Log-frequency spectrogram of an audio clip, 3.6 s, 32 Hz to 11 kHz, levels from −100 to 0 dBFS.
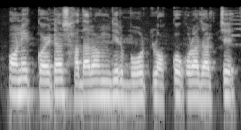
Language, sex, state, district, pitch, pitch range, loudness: Bengali, male, West Bengal, Alipurduar, 145 Hz, 140-155 Hz, -14 LUFS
